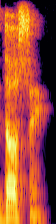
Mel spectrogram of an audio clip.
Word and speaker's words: Doce: And I want to say it's pronounced Doce, but I have no clue. How would you pronounce it? It's so funny. It's Doce.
